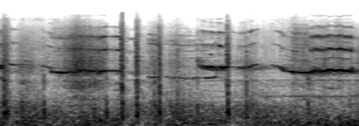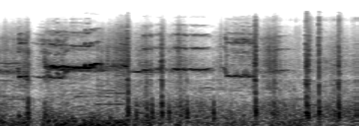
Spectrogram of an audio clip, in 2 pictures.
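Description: Fireworks display: a rapid string of bangs and crackles from aerial shells bursting, with a high whistling tone coming and going over them.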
